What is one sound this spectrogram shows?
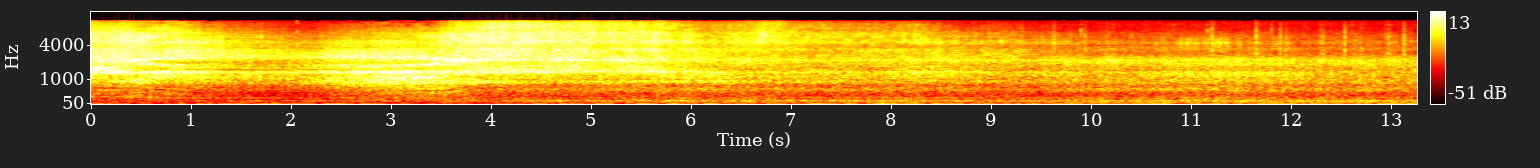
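Wind rushes loudly past a moving rider.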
